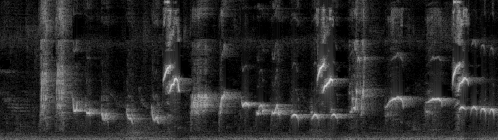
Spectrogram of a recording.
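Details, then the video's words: Small green leafbird in vigorous training song: sliding whistled notes falling and rising, sharp upslurred chips and buzzy bursts, with steady faint low background noise throughout. "Cucak ijo mini gacor full tembakan bongkar materi"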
